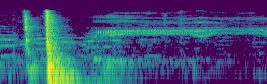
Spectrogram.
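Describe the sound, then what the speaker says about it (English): A door is shut and locked in an old radio drama, giving two quick knocking thuds, the second a heavy thunk, then a faint lingering resonance. "She locked the door"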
